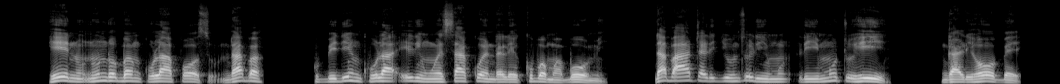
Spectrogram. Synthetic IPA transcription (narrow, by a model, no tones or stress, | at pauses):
hɛnunundɔbaŋ̩kulaːpɔsṵndaba | kubidiŋ̩kulaʔiliŋ̩wɛsakuɛndalɛkubɔmwabɔmḭ | ndabahataliɟuɲd͡ʒulimulimutuhi | ŋɡalihɔbɛ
